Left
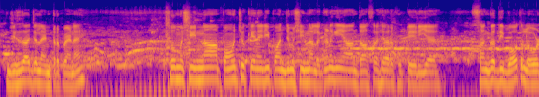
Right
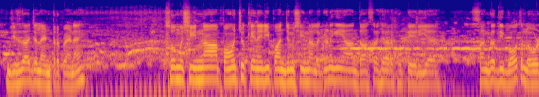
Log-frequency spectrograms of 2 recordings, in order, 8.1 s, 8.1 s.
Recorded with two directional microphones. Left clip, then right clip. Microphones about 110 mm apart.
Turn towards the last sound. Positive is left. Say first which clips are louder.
# left 2 dB
turn(degrees=20)  # may be behind; listen again after turning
